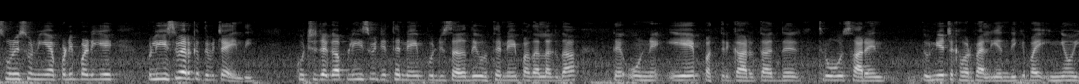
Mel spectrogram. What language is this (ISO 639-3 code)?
doi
